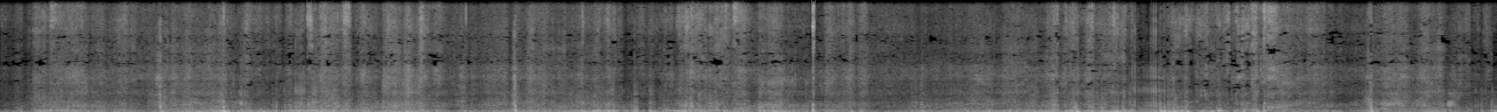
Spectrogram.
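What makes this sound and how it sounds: Fingertips and short nails scratch and tap the textured top of a hollow, rectangular lidded box of braided seagrass wicker resting on a wooden table. A steady, rough, crackling scrape fills the clip, with a hollow low body and a bright, fibrous rasp on top. Occasional short, sharp taps stand out.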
